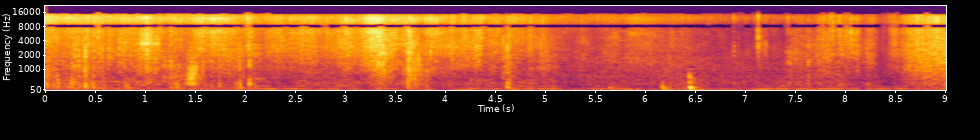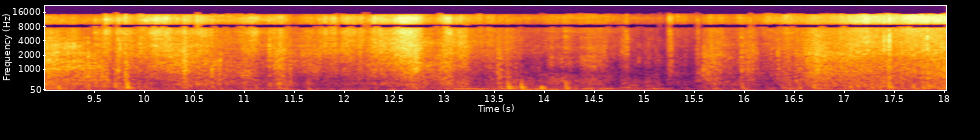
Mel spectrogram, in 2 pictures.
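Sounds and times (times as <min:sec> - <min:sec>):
wet sponge squelching with foam: 0:00.0 - 0:18.0.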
